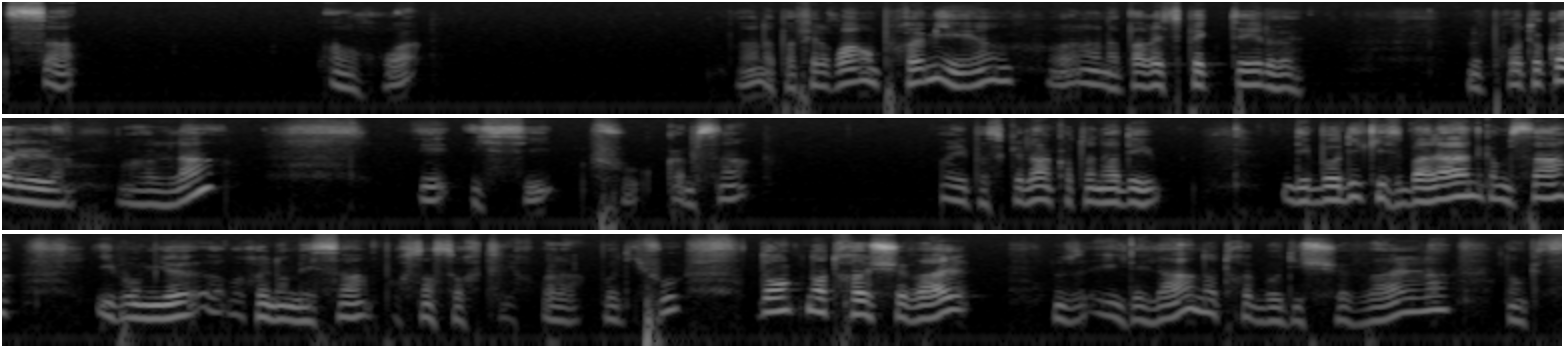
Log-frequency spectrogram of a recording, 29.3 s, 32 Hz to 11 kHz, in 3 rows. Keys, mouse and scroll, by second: 0.1 F2, 1.1 click, 1.7-4.7 drag, 5.6-6.8 typing, 8.0 BackSpace, 9.7-10.8 typing, 11.5 Return, 12.9 click, 13.7 F2, 15.9 click, 17.3 BackSpace, 19.8-21.4 typing, 21.9 Return, 22.4 Return.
